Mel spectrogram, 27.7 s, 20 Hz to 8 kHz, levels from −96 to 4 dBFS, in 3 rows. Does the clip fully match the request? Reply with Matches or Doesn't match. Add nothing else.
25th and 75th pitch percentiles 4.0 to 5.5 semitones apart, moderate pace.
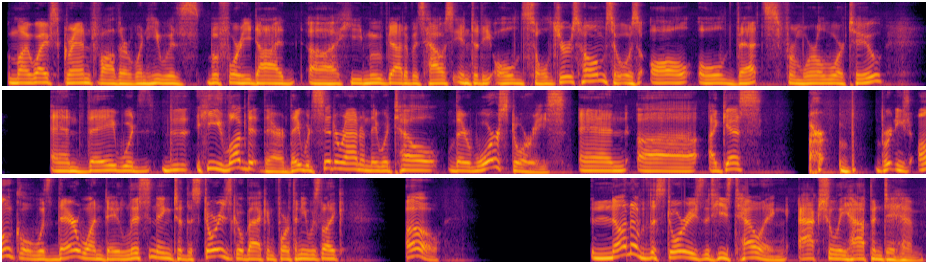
Matches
